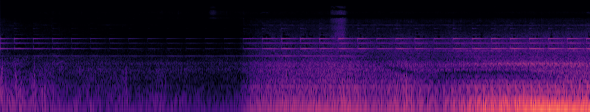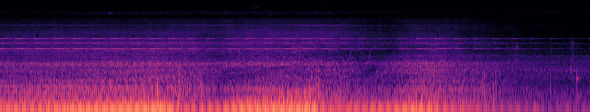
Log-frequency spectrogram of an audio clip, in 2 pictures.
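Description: Union Pacific freight train's autorack cars rolling past, then the rear diesel locomotive goes by with a loud, low engine rumble that builds about five seconds in, peaks midway and fades away as the end of the train passes. A steady high ringing tone runs underneath.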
